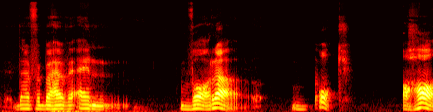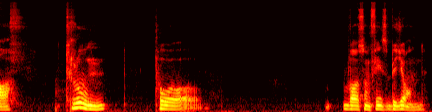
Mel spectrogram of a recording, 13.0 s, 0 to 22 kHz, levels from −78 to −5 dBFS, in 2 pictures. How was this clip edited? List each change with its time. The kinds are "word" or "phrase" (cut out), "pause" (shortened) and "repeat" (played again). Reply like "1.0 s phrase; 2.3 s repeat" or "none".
4.7 s word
